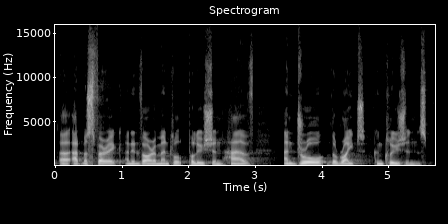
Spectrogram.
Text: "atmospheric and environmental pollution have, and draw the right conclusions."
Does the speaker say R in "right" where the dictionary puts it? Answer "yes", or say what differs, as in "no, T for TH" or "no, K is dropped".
yes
